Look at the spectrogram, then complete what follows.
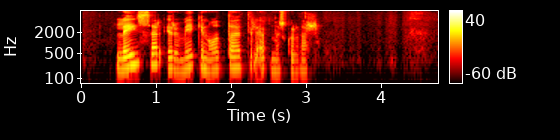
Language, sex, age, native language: Icelandic, female, 50-59, Icelandic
